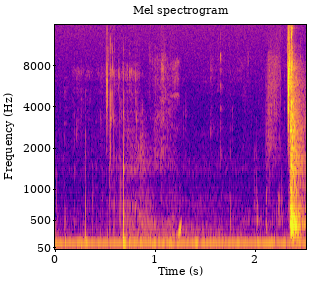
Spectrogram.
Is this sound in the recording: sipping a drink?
yes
